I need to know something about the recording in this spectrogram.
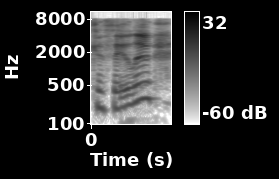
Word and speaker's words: Cthulhu: And I'm like, dude, just admit that it's phonetically would be pronounced Cthulhu, and the way that you're trying to make it sound just doesn't exist and it doesn't matter. Like, even if you were take out the T, it Hmm. sounds much more like how he wanted it to sound than what it looks like.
